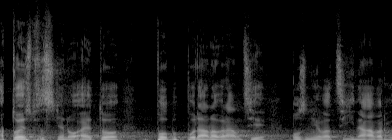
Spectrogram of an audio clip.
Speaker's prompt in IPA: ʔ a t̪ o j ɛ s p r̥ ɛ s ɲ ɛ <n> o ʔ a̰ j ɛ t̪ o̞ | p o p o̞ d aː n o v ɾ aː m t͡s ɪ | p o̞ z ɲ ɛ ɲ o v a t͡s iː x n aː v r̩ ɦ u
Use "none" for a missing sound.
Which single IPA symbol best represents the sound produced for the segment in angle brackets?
n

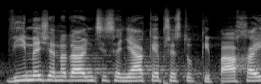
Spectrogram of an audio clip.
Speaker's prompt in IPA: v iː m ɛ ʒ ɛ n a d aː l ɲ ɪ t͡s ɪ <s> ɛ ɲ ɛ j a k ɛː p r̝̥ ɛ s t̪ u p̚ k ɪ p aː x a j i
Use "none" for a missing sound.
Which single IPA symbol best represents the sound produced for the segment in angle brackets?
s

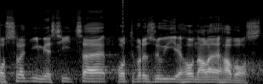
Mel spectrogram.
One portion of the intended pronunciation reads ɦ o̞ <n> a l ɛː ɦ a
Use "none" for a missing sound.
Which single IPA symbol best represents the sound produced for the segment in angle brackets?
n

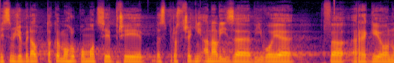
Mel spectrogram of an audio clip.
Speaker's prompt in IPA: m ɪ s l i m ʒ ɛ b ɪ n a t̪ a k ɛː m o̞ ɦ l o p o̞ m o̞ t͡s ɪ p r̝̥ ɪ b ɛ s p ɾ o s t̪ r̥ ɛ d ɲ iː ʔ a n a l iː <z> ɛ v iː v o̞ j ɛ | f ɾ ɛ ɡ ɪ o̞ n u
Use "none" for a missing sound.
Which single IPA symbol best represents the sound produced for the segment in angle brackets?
z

